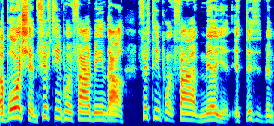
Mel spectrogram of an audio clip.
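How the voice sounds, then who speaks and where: A man's high-pitched voice with lively intonation on a very clean recording against a silent background. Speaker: video commentator. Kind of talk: opinion rant. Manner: halting.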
